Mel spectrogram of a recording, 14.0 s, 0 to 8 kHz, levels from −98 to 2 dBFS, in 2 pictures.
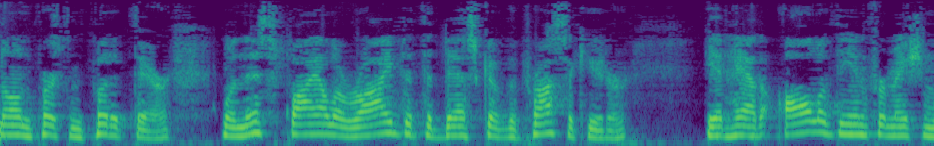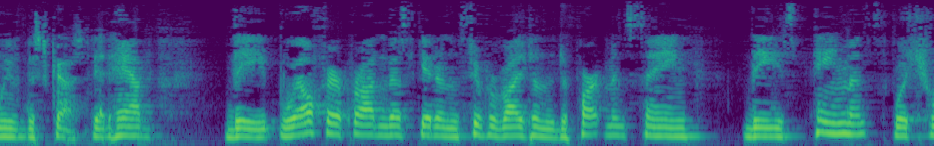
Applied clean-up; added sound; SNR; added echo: neural mask model DeepFilterNet 3.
